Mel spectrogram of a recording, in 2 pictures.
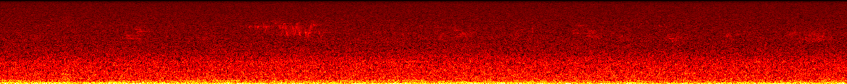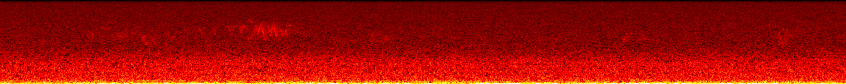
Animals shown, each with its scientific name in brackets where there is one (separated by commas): Red-eyed Vireo (Vireo olivaceus), Magnolia Warbler (Setophaga magnolia)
